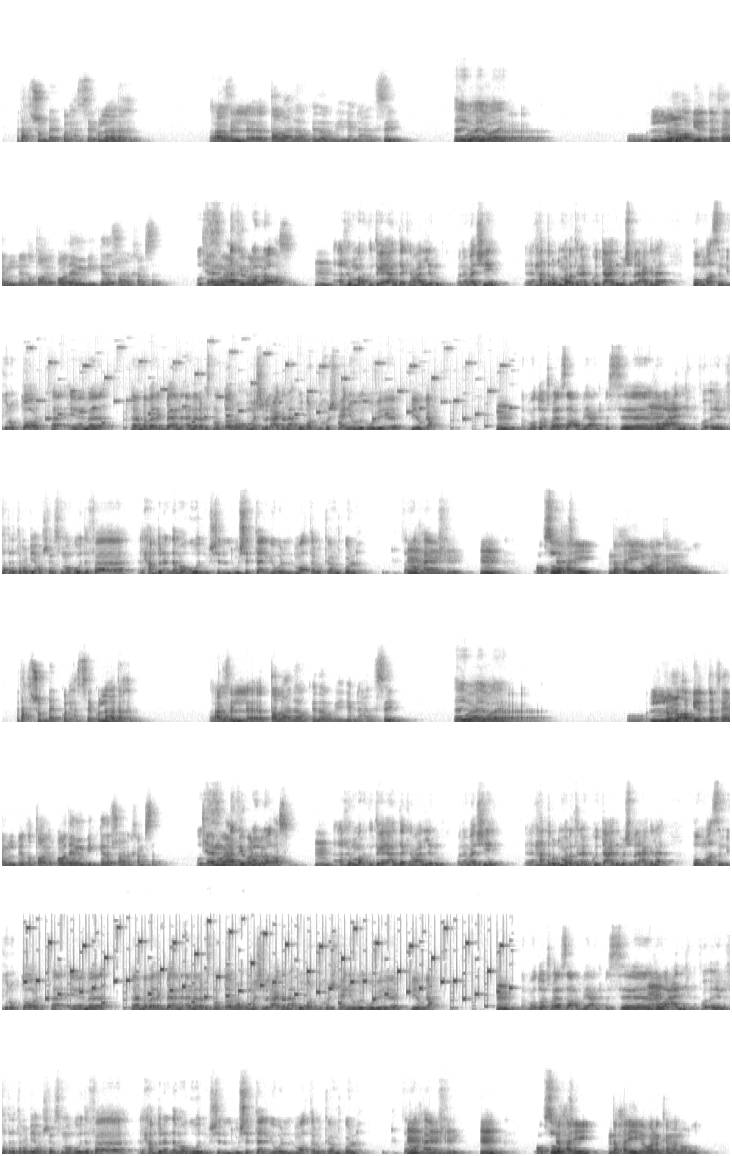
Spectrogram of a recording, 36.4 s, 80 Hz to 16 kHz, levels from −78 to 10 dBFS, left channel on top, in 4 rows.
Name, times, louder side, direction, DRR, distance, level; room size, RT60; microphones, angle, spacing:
voice 1, 0.2-1.7 2.7-5.0 5.7-6.6 7.8-11.0 11.6-12.7 13.0-13.2 15.8-15.9 24.4-24.6 26.2-26.5 32.4-33.0 33.3-33.5 34.2-34.6 34.9-36.0, right 1 dB, 35° right, 1.6 m, -23 dB
voice 2, 5.7-6.3 11.5-11.7 12.0-12.5 13.2-15.3 15.6-17.4 17.7-19.5 19.8-23.6 24.8-31.8 32.3-32.8 34.0-34.4, equal, 10° left, 0.6 m, -24 dB
sound 1, 18.5-24.6, right 11 dB, 75° right, 0.7 m, -29 dB
9.1 x 6.7 x 3.0 m
head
